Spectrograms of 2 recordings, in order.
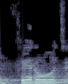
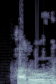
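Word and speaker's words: Pharaohs: दिया है फेरोज, देखिए इसका उच्चारण थोड़ा ढंग से करेंगे, फेरोज है, ठीक है, फरोह नहीं है या फेरोज, कुछ भी लोग पढ़ता वैसे नहीं पढ़ेंगे, ये है फेरोज।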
